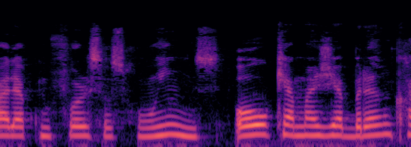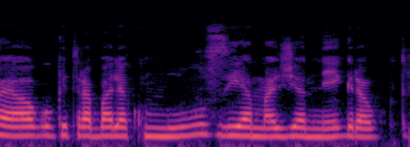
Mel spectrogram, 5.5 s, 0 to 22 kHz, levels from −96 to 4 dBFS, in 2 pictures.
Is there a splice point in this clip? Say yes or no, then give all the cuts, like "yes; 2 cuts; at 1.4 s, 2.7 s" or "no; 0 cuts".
yes; 1 cut; at 1.5 s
